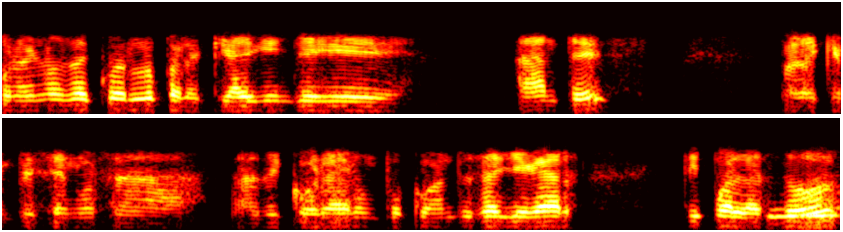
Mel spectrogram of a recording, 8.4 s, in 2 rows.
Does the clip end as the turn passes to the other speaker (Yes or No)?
No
